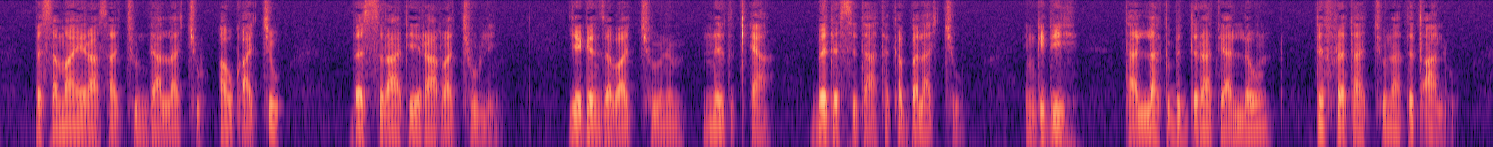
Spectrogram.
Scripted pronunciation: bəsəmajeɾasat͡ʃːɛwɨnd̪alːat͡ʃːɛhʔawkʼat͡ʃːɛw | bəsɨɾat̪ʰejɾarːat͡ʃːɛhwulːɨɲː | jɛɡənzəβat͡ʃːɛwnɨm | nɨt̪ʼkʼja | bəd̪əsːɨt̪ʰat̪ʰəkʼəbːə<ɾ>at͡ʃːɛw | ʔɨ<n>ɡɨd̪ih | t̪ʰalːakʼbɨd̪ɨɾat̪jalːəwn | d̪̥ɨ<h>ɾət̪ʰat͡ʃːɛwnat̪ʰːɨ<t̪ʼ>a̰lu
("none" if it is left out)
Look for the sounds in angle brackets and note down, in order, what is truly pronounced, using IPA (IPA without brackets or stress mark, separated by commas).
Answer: l, ŋ, f, t̪ʼ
